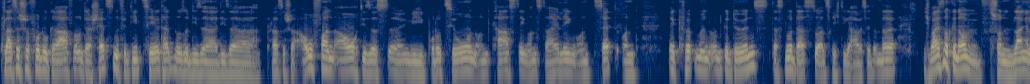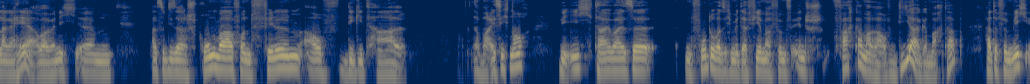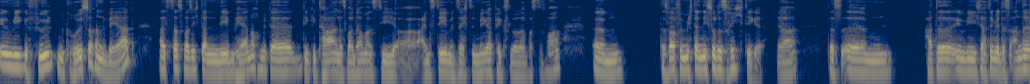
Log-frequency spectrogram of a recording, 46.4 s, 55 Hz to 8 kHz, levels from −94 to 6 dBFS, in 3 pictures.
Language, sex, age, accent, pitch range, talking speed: German, male, 40-59, German, 110-130 Hz, 165 wpm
